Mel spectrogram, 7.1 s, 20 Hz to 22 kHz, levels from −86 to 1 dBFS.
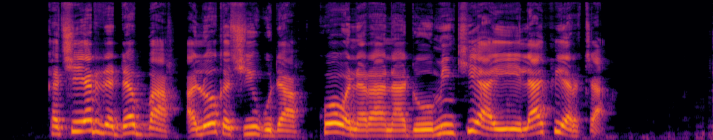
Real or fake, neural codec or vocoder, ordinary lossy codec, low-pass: real; none; none; none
